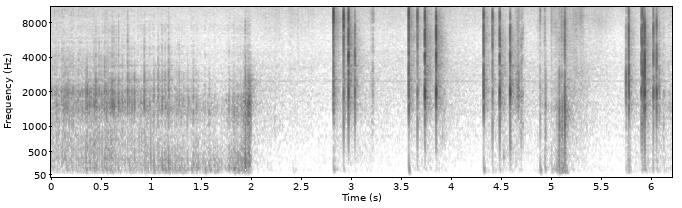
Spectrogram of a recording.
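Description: Long nails scratch a hollow, galaxy-printed plastic moon lamp sphere for about two seconds, making a steady, dry rasping. Then they tap it in quick clusters of sharp, bright clicks, separated by short silences, with a light hollow plastic tone and almost no ring.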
